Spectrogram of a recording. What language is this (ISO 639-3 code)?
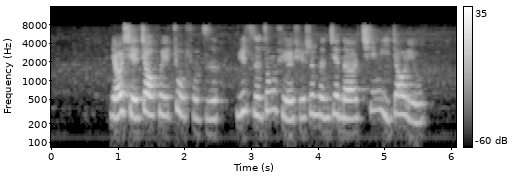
zho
